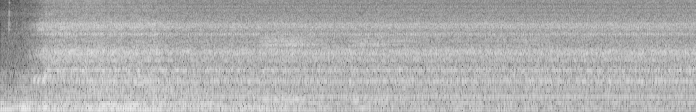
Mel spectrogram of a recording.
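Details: Electric scooter BLDC hub motor after a bearing change, with the mic held close: a steady, even electric whir with a thin high hum and no grinding or knocking; before the change it made a grinding noise.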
